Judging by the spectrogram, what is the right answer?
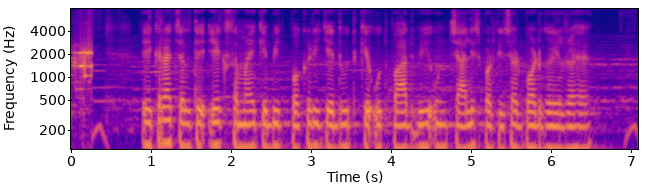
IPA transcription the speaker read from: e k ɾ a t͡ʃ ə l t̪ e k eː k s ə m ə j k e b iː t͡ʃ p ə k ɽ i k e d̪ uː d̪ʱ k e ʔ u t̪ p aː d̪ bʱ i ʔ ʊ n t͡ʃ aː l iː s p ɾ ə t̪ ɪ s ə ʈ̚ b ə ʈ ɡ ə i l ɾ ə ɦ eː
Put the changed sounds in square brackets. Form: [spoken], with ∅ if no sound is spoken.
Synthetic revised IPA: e k ɾ a t͡ʃ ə l t̪ e [ʔ] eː k s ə m ə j k e b iː t͡ʃ p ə k ɽ i k e d̪ uː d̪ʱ k e ʔ [ʊ] t̪ p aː d̪ bʱ i ʔ ʊ n t͡ʃ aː l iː s p ɾ ə t̪ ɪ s ə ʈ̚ b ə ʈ ɡ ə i l ɾ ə ɦ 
